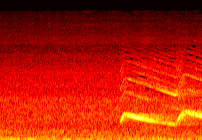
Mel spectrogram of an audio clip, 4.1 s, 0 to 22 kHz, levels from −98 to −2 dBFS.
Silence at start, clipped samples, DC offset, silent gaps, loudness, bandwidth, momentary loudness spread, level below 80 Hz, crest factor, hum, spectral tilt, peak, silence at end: 0 s; under 0.1%; under 0.1%; none; -24 LUFS; 11.5 kHz; 22 LU; -42 dBFS; 16 dB; none; -6 dB/octave; -12 dBFS; 0 s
